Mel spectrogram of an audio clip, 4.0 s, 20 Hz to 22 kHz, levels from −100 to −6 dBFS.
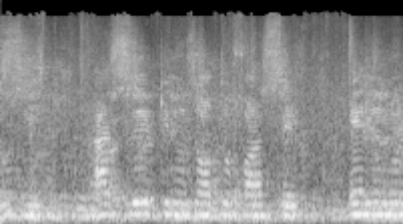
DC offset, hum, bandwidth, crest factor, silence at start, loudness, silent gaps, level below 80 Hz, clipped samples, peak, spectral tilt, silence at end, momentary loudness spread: under 0.1%; none; 17.5 kHz; 12 dB; 0 s; -15 LUFS; none; -50 dBFS; under 0.1%; -2 dBFS; -4.5 dB/octave; 0 s; 8 LU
